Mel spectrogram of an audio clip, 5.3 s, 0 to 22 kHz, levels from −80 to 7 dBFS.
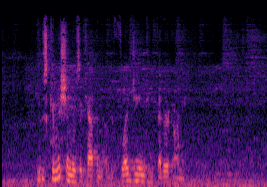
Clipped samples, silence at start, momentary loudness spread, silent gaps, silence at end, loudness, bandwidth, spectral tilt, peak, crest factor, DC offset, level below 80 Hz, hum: under 0.1%; 0.05 s; 22 LU; none; 0 s; -23 LUFS; 16 kHz; -4.5 dB/octave; -4 dBFS; 20 dB; under 0.1%; -40 dBFS; none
